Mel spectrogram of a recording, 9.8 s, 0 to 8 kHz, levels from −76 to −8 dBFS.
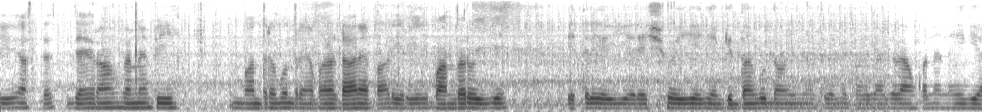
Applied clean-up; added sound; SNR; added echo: none; Engine / Mechanisms; 13 dB; none.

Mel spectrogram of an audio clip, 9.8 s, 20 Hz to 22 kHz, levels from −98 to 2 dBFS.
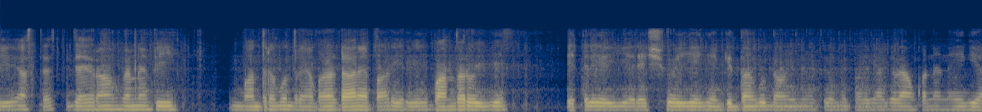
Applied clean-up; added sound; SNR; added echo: neural mask model RNNoise.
